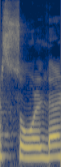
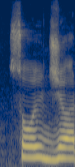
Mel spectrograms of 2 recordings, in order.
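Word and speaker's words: soldier: अब यहाँ पर सोल्डर नहीं पढ़ते, इसको सोल्जर पढ़ते हैं, ज पढ़ रहे हैं।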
